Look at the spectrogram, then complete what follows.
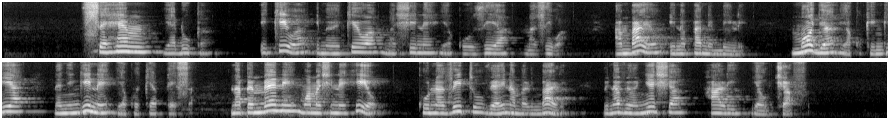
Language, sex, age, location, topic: Swahili, female, 25-35, Dar es Salaam, finance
